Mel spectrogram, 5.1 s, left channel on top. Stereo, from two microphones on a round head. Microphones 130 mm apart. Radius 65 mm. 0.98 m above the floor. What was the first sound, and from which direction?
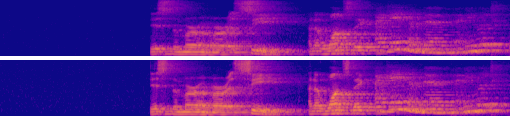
A man speaking, 55° right (ahead or behind).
